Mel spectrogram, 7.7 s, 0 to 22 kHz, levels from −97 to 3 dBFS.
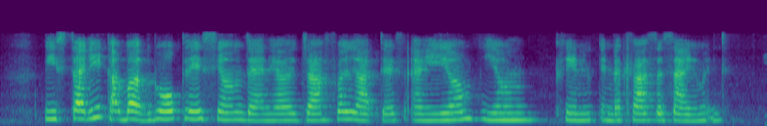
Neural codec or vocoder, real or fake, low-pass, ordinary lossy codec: codec, 24 kHz, 0.9 kbps, WavTokenizer, medium music audio release; fake; 7.2 kHz; none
